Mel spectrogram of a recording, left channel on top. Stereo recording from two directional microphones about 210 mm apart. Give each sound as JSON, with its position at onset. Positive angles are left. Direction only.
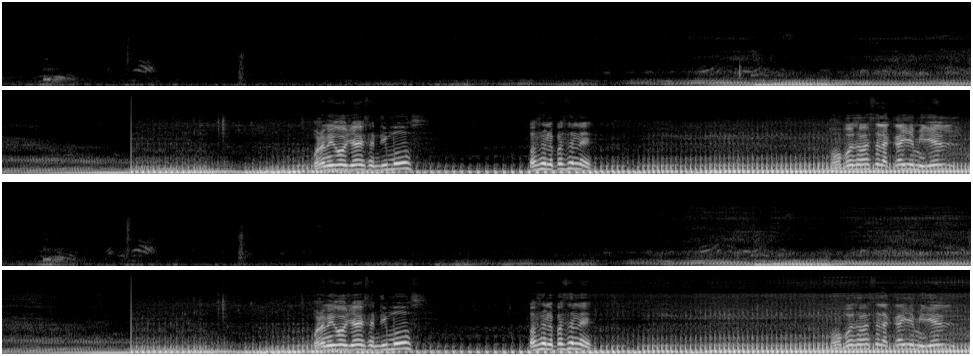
{"t": 8.5, "sound": "vehicle", "side_deg": 0}
{"t": 9.3, "sound": "vehicle", "side_deg": -20}
{"t": 11.1, "sound": "vehicle", "side_deg": -35}
{"t": 12.7, "sound": "speech", "side_deg": 0}
{"t": 14.0, "sound": "motorcycle", "side_deg": -50}
{"t": 15.0, "sound": "speech", "side_deg": -10}
{"t": 15.6, "sound": "motorcycle", "side_deg": -50}
{"t": 18.0, "sound": "speech", "side_deg": 10}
